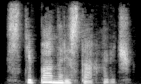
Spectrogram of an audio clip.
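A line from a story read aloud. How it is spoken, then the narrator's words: Whisper. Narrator (Russian): шепотом произнесла она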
